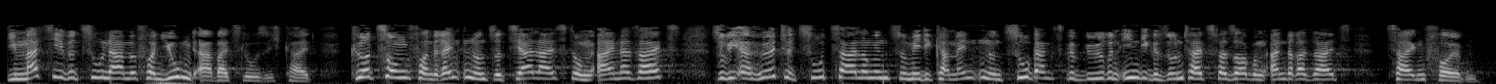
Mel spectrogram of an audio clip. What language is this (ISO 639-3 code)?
deu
